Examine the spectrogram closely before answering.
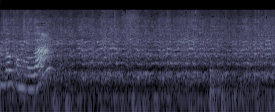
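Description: A stand mixer whirs steadily as it beats dough.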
